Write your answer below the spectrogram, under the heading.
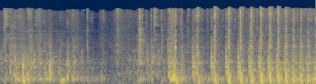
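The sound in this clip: A diesel-fuelled motor pump used to drain floodwater is started: uneven sputtering turns over, then catches into a steady, rhythmic chugging of regular engine pulses.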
